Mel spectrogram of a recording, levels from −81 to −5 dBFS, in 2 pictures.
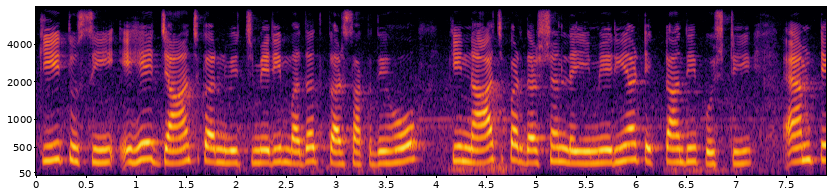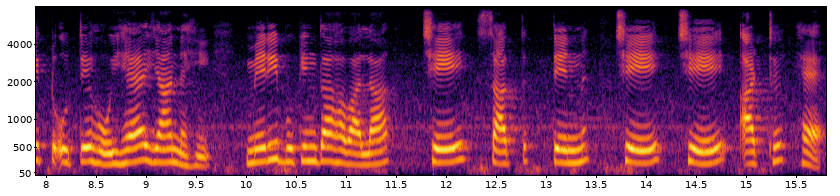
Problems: background sounds at intervals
